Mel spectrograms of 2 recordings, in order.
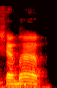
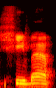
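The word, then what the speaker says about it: شباب: ketemu lagi bisa kemarin Bacanya syabab apa syabab sya bukan syibab ya istaga Jadi sekarang ketemu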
